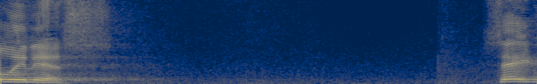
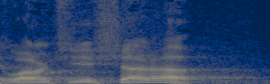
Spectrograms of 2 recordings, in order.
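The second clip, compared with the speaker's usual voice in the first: much lower and softer devil voice; a quiet, contemptuous jab; Satan's taunt; 8 semitones lower, 12 dB quieter than usual. Retold or imitated. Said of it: "Satan says".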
